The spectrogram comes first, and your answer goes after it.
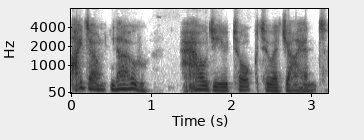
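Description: A man puts on a character voice with hissing in it. His pitch is medium and his pace is fairly slow. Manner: confused.

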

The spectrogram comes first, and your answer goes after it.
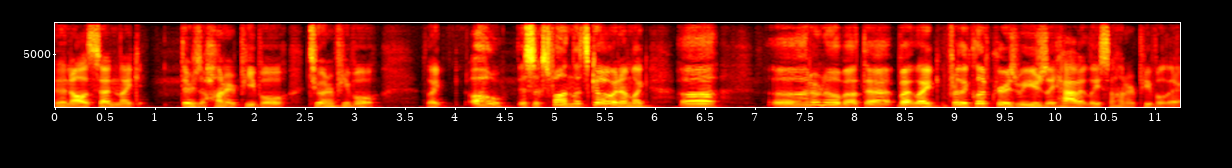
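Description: Speaking at a fairly quick pace, a man with an American accent has a medium pitch, ordinary pitch variation, and an unremarkable speaking voice. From Colorado, Denver area. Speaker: professional cliff diver. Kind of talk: casual chat.

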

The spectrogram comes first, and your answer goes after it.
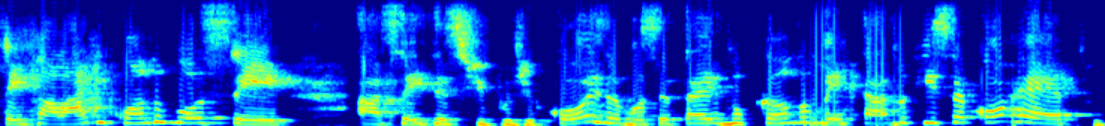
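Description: A woman raises and projects her voice at a high pitch. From Brazil, Belo Horizonte (Minas Gerais). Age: 20s. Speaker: journalist and business owner. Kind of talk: casual interview chat.

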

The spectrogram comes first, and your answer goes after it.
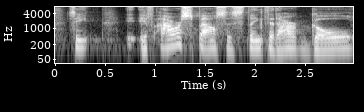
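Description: A man's fairly high, somewhat breathy voice with an animated tone. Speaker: pastor. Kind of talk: sermon. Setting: stage with audience.

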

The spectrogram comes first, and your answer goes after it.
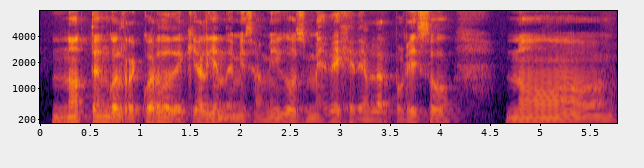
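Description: A man of medium pitch at a fairly slow pace, with audible room echo. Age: 30s. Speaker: interview guest. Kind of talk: casual conversation.

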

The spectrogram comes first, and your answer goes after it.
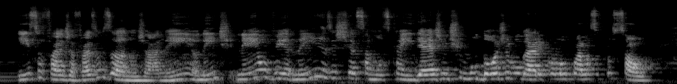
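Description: A woman with a high pitch talks at a fairly quick pace with hardly any pauses. Noticeable background noise runs underneath. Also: ordinary pitch variation. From São Paulo state, Brazil. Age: 30s. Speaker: nutritionist, podcast listener guest. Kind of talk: casual chat.

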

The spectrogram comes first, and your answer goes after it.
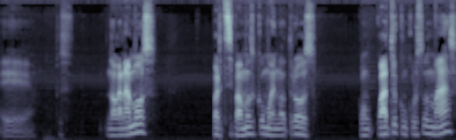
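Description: A man talks with ordinary pitch variation. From rural Nuevo León, Mexico. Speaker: entrepreneur. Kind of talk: interview.

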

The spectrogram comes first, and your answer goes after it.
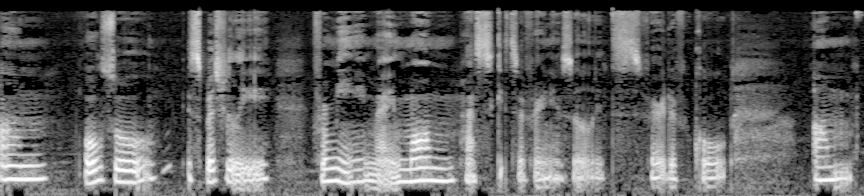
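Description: Speaking at a very slow pace in a Jamaican accent, the voice leaves long, frequent pauses. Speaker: podcaster. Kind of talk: personal storytelling. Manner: hesitant, many fillers.

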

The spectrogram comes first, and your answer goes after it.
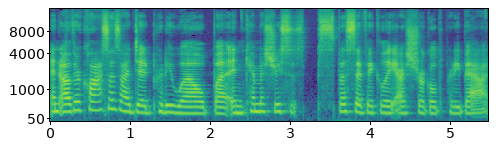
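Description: A woman uses a normal speaking voice at a medium pitch with ordinary pitch variation, at a moderate pace and with hardly any pauses. The recording is very clean with a silent background. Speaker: podcast co-host, college student. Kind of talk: casual chat.

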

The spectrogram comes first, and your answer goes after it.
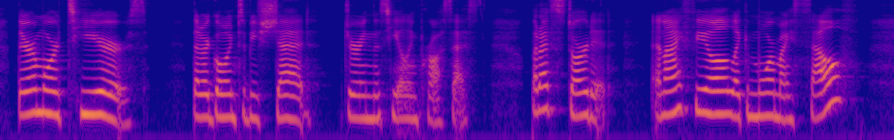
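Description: Speaking at a fairly slow pace, a woman with a high-pitched voice comes through on a very clean recording with a silent background. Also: ordinary pitch variation. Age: 20s. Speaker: spiritual podcast host. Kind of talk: personal storytelling monologue.

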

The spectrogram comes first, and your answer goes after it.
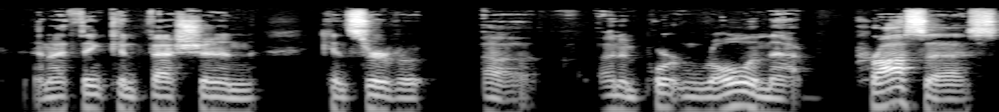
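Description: A plain, everyday voice with an American accent speaks at a moderate pace. The recording is very clean and dry, close with no echo, over a silent background. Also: man. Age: 40s. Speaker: seminary professor. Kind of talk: interview.

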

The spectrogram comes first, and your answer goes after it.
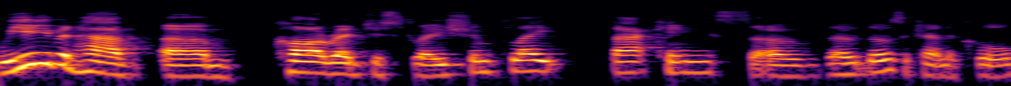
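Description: This man speaks with a Mancunian accent. His voice is fairly high in pitch, with ordinary pitch variation. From Manchester, England. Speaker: running club president. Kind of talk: casual interview chat.

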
